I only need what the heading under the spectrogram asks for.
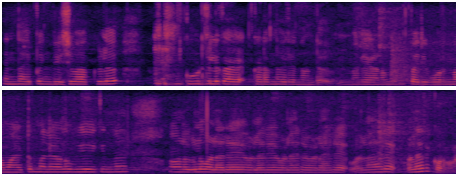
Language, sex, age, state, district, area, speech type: Malayalam, female, 30-45, Kerala, Idukki, rural, spontaneous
